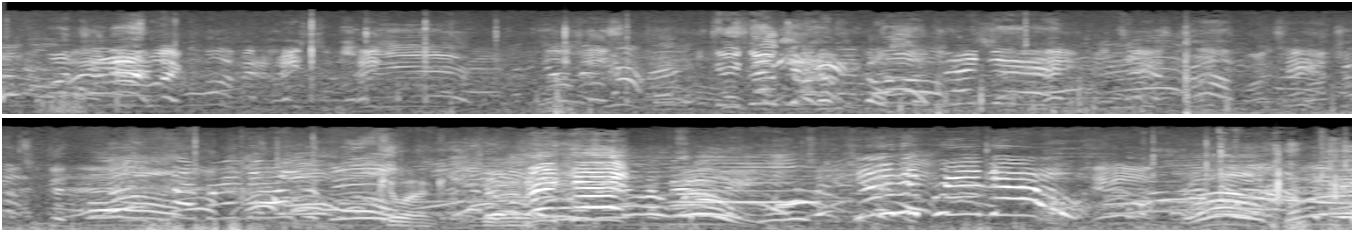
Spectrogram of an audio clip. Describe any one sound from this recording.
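Adult spectators shout and cheer excitedly nearby outdoors.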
